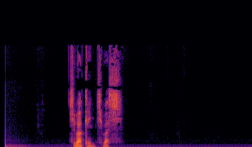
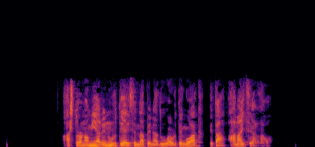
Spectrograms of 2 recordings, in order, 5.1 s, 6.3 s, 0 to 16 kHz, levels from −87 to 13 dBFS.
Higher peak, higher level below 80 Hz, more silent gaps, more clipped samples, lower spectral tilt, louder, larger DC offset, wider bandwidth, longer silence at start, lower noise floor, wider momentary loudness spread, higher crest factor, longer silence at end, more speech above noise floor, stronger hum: about the same, 0 dBFS vs -2 dBFS; first, -50 dBFS vs -60 dBFS; second, none vs 4.12-4.20 s; neither; second, -3.5 dB/octave vs -5.5 dB/octave; second, -22 LUFS vs -17 LUFS; neither; first, 11.5 kHz vs 7.6 kHz; second, 0.1 s vs 1.3 s; second, -64 dBFS vs under -90 dBFS; first, 23 LU vs 11 LU; first, 28 dB vs 18 dB; first, 2.6 s vs 0.9 s; second, 42 dB vs over 73 dB; neither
